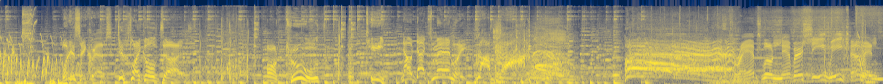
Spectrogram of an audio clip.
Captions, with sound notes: What do you say, Krabs? Just like old times. A tooth? Teeth. Now that's manly. [gasping] [cheering] Krabs will never see me coming.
